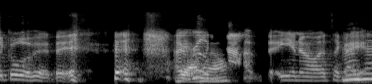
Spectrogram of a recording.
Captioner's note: laughing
